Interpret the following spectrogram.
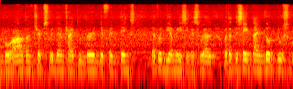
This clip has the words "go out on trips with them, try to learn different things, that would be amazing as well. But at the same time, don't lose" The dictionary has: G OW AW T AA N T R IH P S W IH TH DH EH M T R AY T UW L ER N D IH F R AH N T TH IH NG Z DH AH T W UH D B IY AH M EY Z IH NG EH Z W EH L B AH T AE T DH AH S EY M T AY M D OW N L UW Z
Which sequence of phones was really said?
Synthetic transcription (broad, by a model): G OW AW T AA N T R IH P S W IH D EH M T R AY T UW L ER N D IH F R AH N T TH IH NG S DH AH T W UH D B IY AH M EY S IH NG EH S W EH L B AH T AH T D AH S EY M T AY M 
